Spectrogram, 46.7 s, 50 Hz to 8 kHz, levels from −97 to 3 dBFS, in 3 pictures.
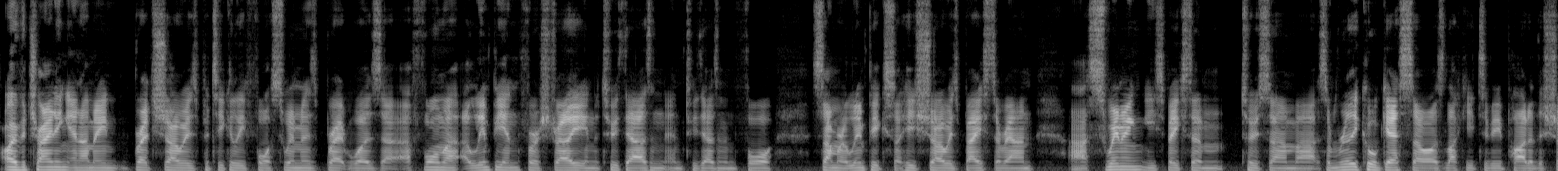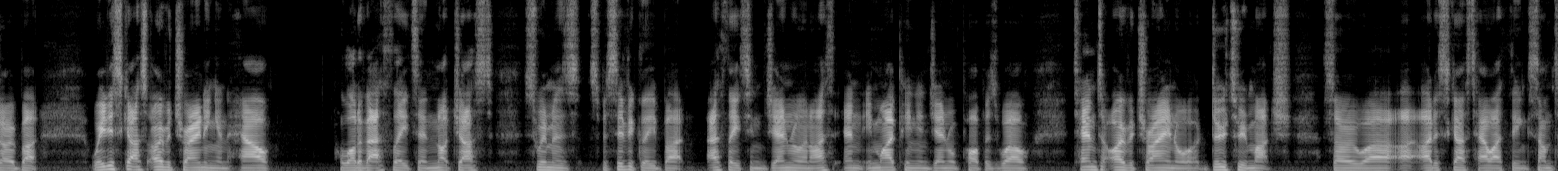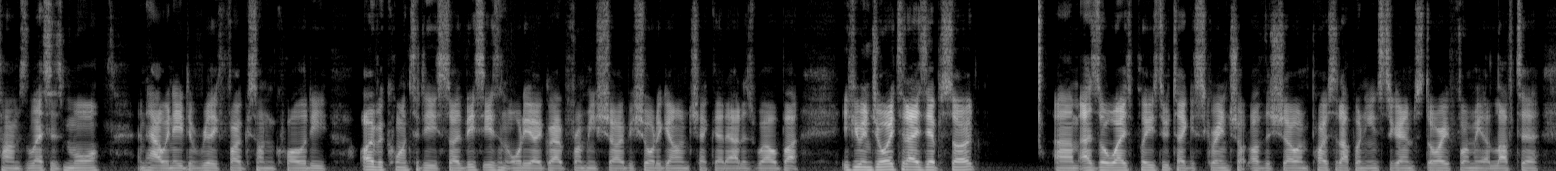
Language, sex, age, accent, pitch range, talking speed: English, male, 20-39, Australian, 100-115 Hz, 205 wpm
